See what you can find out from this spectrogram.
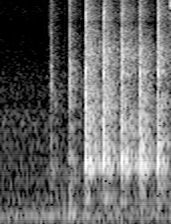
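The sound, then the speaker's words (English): A utensil clinks rapidly against a bowl while salt and ginger are stirred into almond flour dough, a quick, even run of bright taps that starts faint and grows louder. “Okay, so we're just going to mix this right in. Just get that all together so it's nice and doughy.”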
